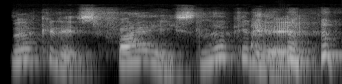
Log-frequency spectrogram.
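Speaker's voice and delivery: high, amused pet talk with a laugh; cooing at cat. Real, not acted.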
